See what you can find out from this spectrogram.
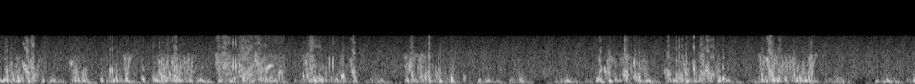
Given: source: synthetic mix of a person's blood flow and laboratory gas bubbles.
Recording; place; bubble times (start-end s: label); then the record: Doppler ultrasound of blood flow; precordium
0.00-0.43 s: bubbles
0.68-0.90 s: bubbles
0.99-1.34 s: bubbles
1.40-1.48 s: bubbles
1.51-2.05 s: bubbles
2.14-2.85 s: bubbles
3.00-3.59 s: bubbles
4.03-4.46 s: bubbles
4.49-4.58 s: bubbles
4.62-4.67 s: bubbles
5.97-6.51 s: bubbles
6.63-7.29 s: bubbles
7.57-8.18 s: bubbles
9.11-9.16 s: bubbles
From the record:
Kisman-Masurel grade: 333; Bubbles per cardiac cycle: rolling drumbeat, 9 or more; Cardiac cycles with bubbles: 50 to 99%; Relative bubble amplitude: loud (0.450 to 0.775); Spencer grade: 3 (all of the cardiac periods contain showers or single bubble signals, but not dominating or overriding the cardiac motion signals); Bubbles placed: anywhere in the cardiac cycle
